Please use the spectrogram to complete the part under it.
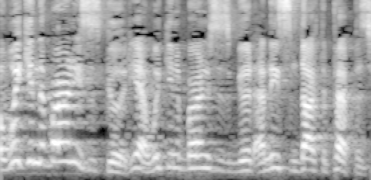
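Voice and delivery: normal talking voice

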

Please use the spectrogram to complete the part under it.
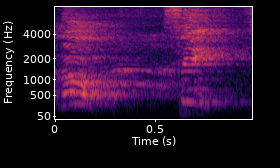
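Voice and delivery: normal talking voice

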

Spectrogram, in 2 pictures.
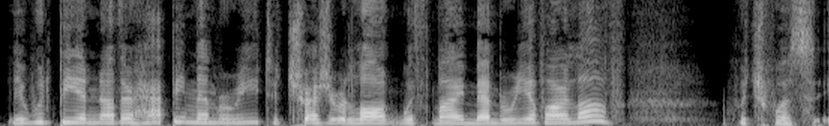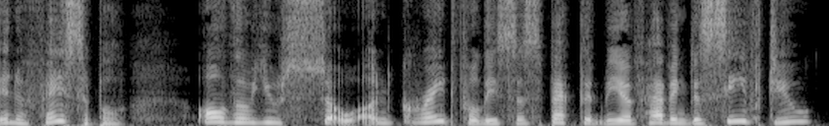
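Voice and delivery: high heroine voice, overcome with gratitude; broken, grateful voice. A narrator's reading. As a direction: pour out thanks in a sustained high pitch. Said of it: "she said in a broken voice".

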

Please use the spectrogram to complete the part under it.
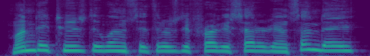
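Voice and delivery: calling out. Acted. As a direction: call the children from the door. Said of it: "she called".

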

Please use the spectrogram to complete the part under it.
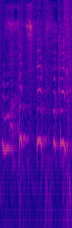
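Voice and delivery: high, slow disbelief; shocked. Real, not acted. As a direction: drag it out stunned. Sudden shock.

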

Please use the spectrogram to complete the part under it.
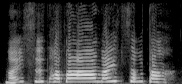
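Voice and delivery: high, loud cheer; excited shout. Real, not acted. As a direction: yell it out in triumph. Catching a survivor in game.

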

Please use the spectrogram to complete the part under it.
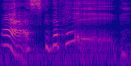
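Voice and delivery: soft, very slow cat voice; purring cat. A narrator's reading. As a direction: stretch each word out softly like a cat. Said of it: "purred the cat".

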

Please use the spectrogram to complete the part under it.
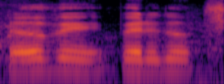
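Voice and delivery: low, quiet mumbled sorry; meek apology. Retold or imitated. Student begging the teacher's pardon, meek and quiet.

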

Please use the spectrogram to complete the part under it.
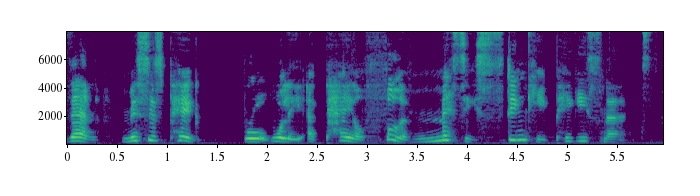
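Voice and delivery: gentle storytime narration; reading to children. A narrator's reading.

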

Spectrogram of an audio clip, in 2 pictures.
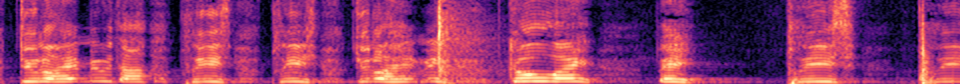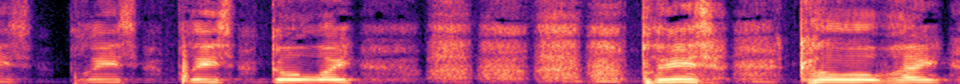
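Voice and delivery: high, panicky pleading; desperate pleas in short bursts; frightened begging. Acted. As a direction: beg the attacker in a high, scared voice. Begging not to be hit.

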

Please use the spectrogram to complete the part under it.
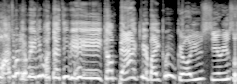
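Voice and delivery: outraged shout. Acted. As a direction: yell after the thief to come back.

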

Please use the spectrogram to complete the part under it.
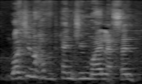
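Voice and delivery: rapid-fire teacher scolding; fast scolding teacher. Retold or imitated. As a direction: rattle it off like a strict teacher. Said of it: "That's my favorite one".

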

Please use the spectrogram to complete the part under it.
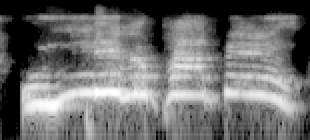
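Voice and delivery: high, drawn-out audience holler; imitated yell. Fans heckling with lines from the TV show, imitated yell. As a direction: mimic a fan yelling out a show line. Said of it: "They've started to yell out".

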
